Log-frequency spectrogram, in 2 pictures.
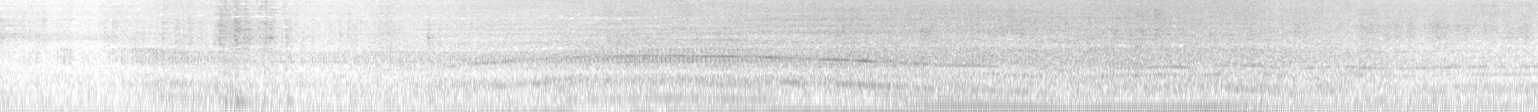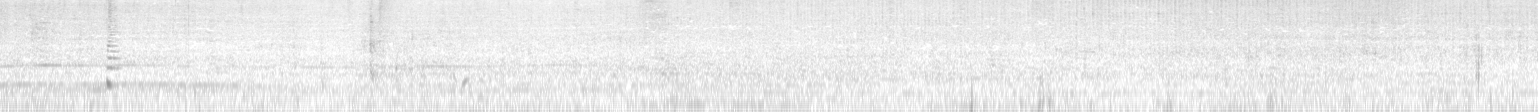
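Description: A Mitsubishi Canter dump truck's diesel engine running hard, growing louder over the first dozen seconds and then easing off. A whine rises and falls in pitch over the top of it.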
